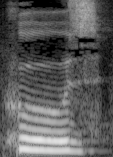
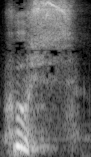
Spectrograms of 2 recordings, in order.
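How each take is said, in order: First: The word ends with a buzzing z sound. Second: The word ends with a hissing s sound. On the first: The speaker calls it right. "has never ended with an S sound" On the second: The speaker calls it wrong. "Otherwise, you would say"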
